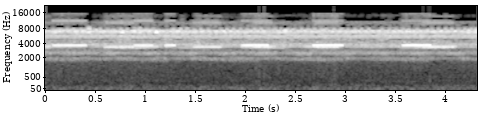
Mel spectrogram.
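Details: Crickets in a fog-covered field: a high, continuous buzzing chorus with distinct louder chirp bursts breaking through about once a second.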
